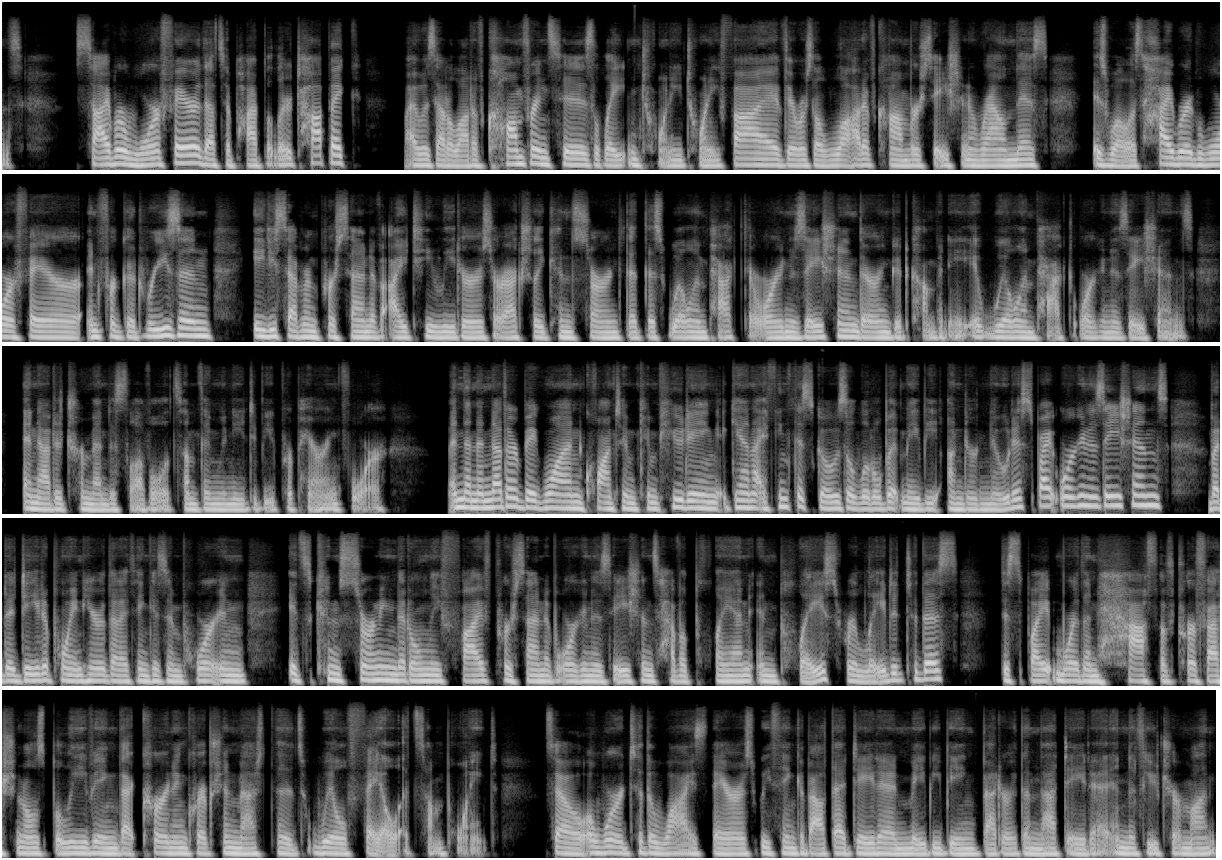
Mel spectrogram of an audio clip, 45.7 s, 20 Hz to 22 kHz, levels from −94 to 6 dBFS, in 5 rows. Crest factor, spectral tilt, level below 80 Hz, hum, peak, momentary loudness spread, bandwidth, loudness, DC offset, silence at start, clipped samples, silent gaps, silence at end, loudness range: 14 dB; -7 dB/octave; -60 dBFS; none; -2 dBFS; 6 LU; 14 kHz; -17 LUFS; under 0.1%; 0 s; under 0.1%; 0.45-0.56 s, 2.92-3.01 s, 21.47-21.61 s, 40.57-40.62 s; 0 s; 3 LU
